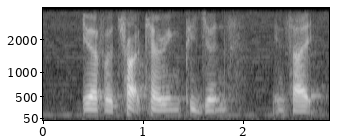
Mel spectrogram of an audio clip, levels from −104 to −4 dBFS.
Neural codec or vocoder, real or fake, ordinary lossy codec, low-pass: vocoder, 44.1 kHz, 128 mel bands every 512 samples, BigVGAN v2; fake; none; 3.6 kHz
